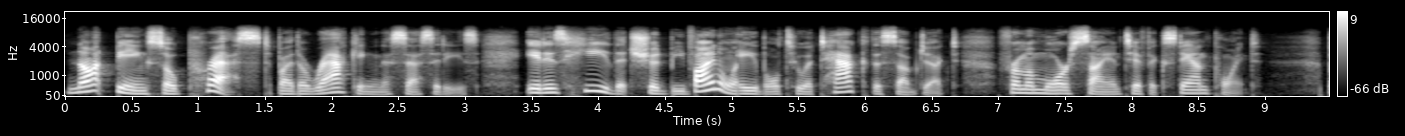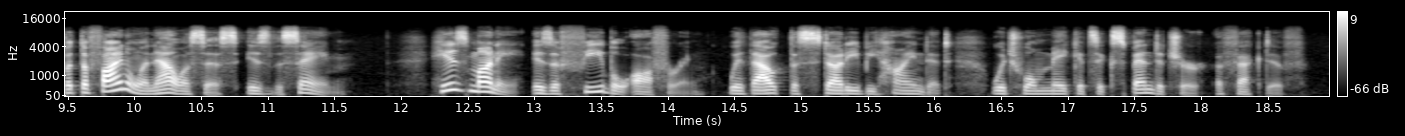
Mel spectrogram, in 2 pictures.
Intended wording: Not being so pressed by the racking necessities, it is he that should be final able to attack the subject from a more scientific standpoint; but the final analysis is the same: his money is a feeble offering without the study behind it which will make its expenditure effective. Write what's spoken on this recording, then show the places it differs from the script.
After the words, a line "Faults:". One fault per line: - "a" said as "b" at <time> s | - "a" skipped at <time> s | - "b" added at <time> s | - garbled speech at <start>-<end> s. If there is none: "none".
Not being so pressed by the racking necessities, it is he that should be final able to attack the subject from a more scientific standpoint; but the final analysis is the same: his money is a feeble offering without the study behind it which will make its expenditure effective.
Faults:
none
